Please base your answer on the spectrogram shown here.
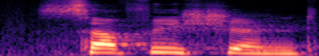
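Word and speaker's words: sufficient: इसको एस को तो स पढ़ रहे हैं लेकिन इस सी को हम श प्रोनाउंस कर रहे हैं।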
